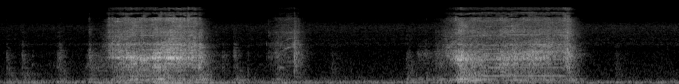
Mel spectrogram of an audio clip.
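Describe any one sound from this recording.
A power wrench whirs in loud bursts.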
